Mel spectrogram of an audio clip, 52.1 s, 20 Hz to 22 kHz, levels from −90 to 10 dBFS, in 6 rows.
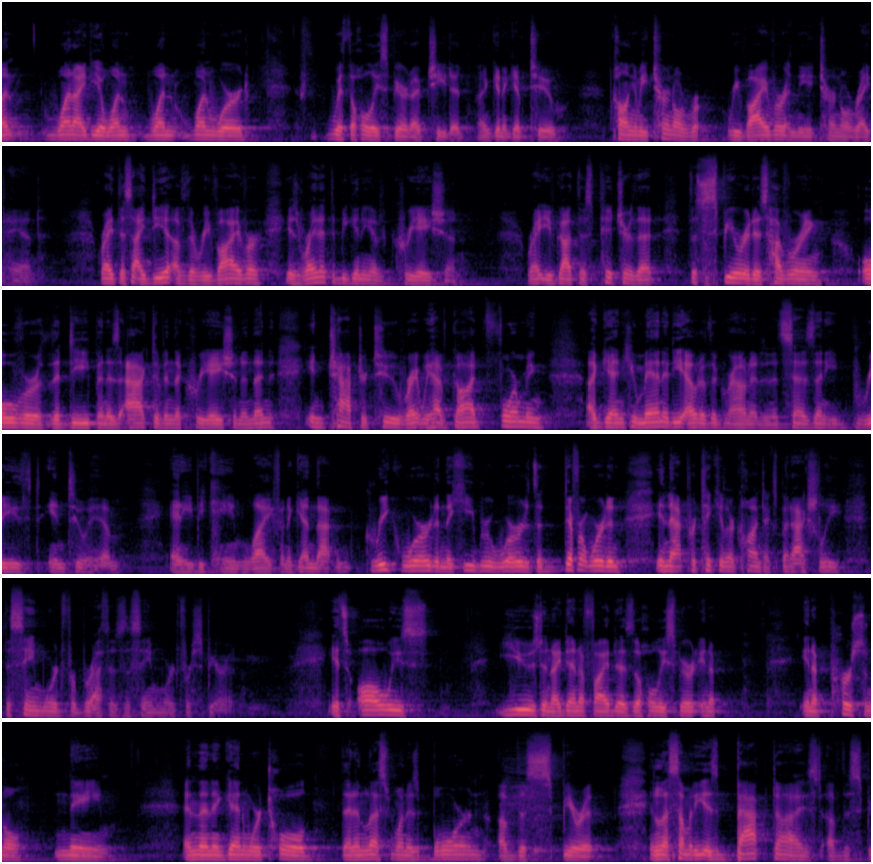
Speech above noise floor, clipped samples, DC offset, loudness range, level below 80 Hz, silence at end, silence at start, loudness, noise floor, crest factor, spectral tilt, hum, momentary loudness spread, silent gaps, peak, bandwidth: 30 dB; under 0.1%; under 0.1%; 6 LU; -78 dBFS; 0 s; 0 s; -37 LUFS; -66 dBFS; 22 dB; -5.5 dB/octave; none; 13 LU; none; -16 dBFS; 17 kHz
